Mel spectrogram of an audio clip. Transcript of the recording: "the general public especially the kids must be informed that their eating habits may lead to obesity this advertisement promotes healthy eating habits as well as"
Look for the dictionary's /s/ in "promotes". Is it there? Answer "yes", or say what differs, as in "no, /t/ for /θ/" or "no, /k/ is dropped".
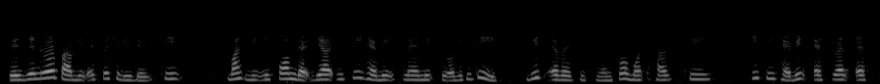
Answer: no, /s/ is dropped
